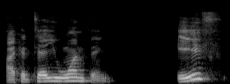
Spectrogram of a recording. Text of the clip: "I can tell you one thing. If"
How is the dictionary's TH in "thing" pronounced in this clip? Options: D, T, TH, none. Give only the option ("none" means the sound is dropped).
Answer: TH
